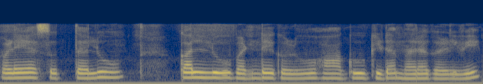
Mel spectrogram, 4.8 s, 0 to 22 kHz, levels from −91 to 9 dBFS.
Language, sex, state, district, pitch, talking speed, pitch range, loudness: Kannada, female, Karnataka, Koppal, 200 Hz, 85 wpm, 190-210 Hz, -16 LUFS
